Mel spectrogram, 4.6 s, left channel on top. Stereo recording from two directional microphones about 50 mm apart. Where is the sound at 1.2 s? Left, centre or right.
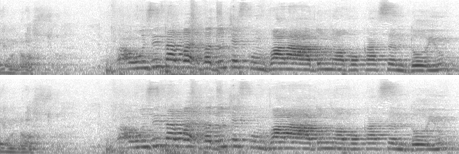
Left.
